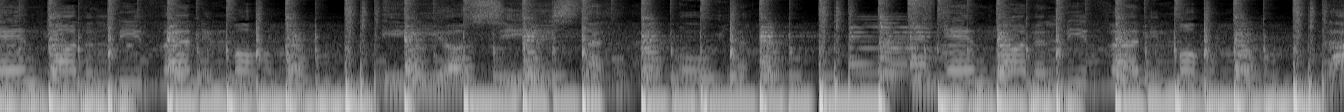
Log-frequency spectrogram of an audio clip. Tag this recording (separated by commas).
Music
